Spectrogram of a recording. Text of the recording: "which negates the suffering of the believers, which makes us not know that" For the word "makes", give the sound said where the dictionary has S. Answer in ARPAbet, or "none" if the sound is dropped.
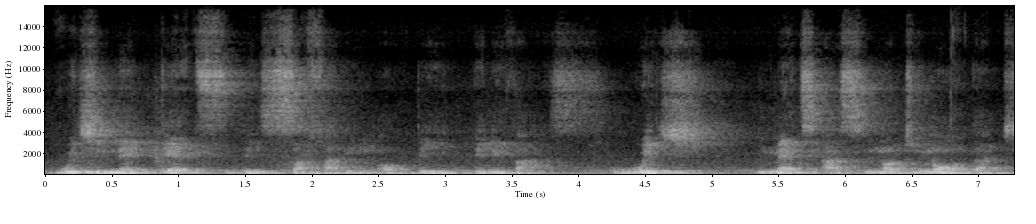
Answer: S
